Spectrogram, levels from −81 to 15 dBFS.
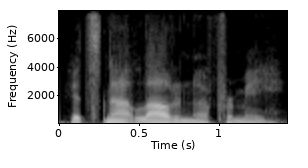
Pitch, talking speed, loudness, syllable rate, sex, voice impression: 120 Hz, 250 wpm, -16 LUFS, 5.4 syllables/s, male, masculine, adult-like, slightly soft, cool, slightly intellectual, calm, kind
